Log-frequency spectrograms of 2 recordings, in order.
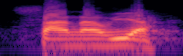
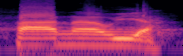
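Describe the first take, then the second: The two takes are said the same way.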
